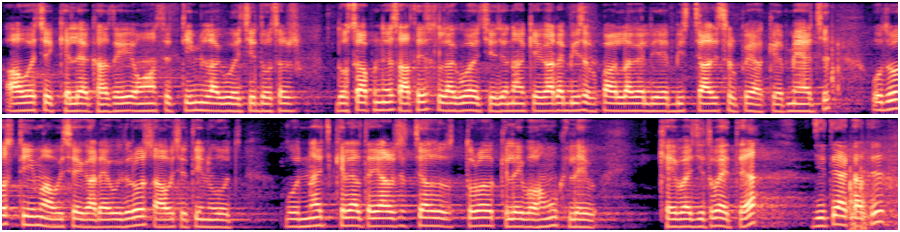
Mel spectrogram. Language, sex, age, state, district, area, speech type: Maithili, male, 18-30, Bihar, Begusarai, urban, spontaneous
